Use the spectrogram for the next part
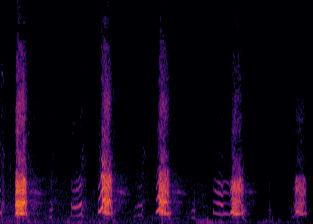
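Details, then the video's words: Golden Retriever barking in a steady series: five coarse, punchy barks under a second apart, separated by soft, short whimpering tones. ""Bellen", Golden Retriever"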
